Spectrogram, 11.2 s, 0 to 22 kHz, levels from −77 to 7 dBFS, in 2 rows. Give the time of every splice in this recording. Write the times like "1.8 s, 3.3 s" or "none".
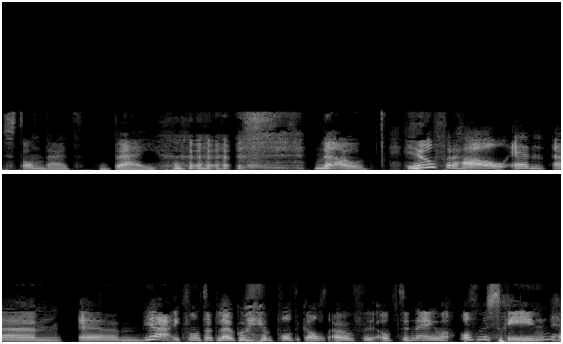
6.2 s, 8.2 s, 10.0 s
